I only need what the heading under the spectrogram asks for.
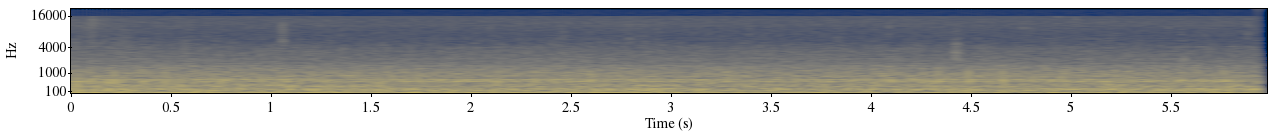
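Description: Steady low-frequency rumble inside a car driving on a three-lane road, recorded with an AUDIX M1250BS microphone, a continuous road and engine drone that stays fairly even throughout with no voices.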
